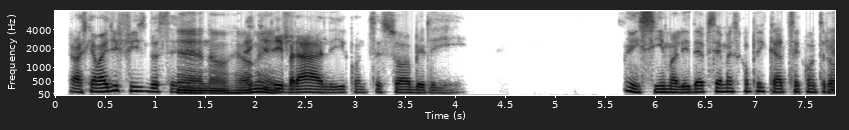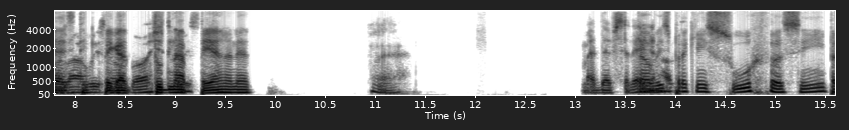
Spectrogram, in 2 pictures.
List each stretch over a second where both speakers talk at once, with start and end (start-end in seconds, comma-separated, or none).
1.2-2.5, 7.7-9.3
